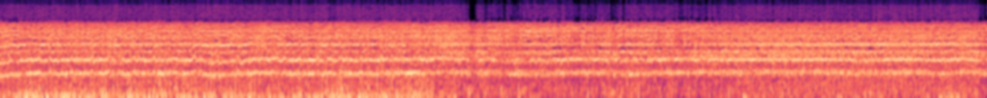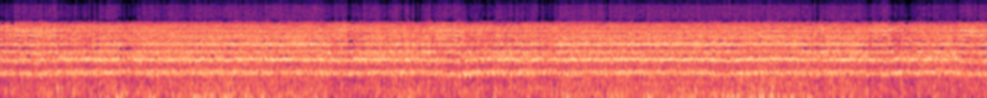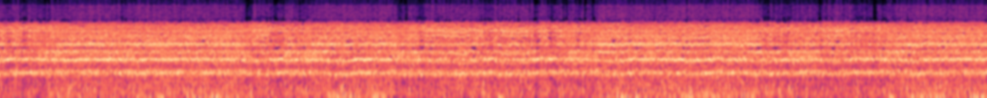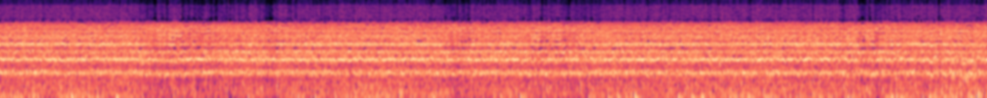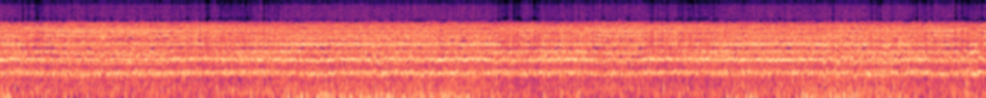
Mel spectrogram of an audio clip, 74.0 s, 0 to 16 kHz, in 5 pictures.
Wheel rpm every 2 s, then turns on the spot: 200, 210, 210, 230, 220, 230, 230, 220, 230, 230, 230, 230, 230, 230, 230, 230, 230, 220, 220, 220, 220, 220, 230, 230, 230, 230, 230, 230, 230, 230, 210, 230, 230, 230, 220, 230, 220.
none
